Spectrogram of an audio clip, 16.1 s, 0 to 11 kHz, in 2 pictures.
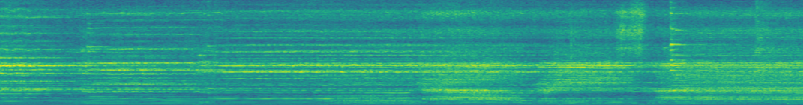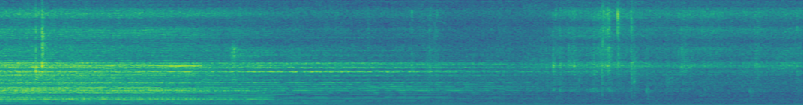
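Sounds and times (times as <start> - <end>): church choir singing: 1.5 - 13.3.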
